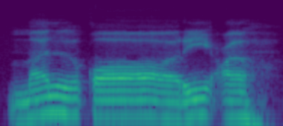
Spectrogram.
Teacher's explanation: وقف کریں گے، ہا بن جائے گا اور پیش کو سائلنٹ کر دیں گے، اور وقف کرتے ہوئے ہا کی آواز آدھی آئے گی۔ مل قارعہ، امید ہے آپ کو اچھی طرح سمجھ آ گئی ہوگی۔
